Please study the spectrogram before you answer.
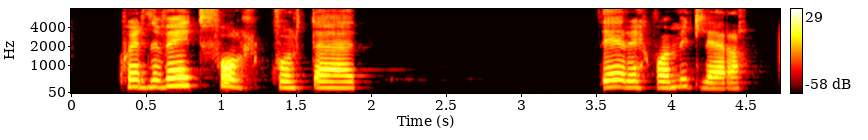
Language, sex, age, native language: Icelandic, female, 13, Icelandic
